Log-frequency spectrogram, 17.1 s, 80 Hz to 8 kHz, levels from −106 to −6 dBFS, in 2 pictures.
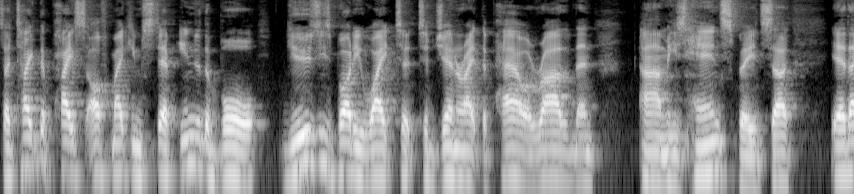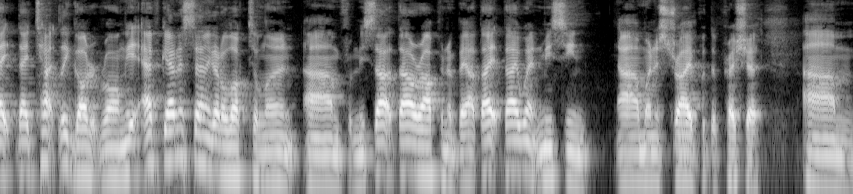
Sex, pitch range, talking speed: male, 110-130 Hz, 215 wpm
